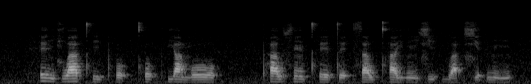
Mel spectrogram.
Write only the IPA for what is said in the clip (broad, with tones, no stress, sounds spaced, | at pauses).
h e˥˧ ŋ ɕ w a˦ t̪ʰ i˧ pʰ o˨ ʔ kʰ o˦ ʔ pʰ j a˥˧ m o˥˧ | pʰ a˦ w s ẽ˦ t̪ʰ e˧ t̪ e˨ ʔ s a˦ w kʰ a˧ j l ĩ˨˩ ɕ i˦ ʔ b a˨ ʔ ɕ e˦ ʔ n̪ ĩ˨˦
